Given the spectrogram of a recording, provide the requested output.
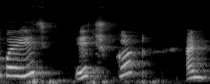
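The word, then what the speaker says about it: ħ: This is represented as h cut, or this is pronounced as h cut, or this is h bar.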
